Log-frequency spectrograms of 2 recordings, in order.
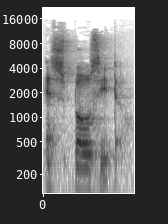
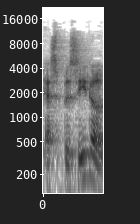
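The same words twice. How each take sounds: First: The name is said with an Italian pronunciation. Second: The name is said with an English pronunciation. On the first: "They'd say Esposito" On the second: "In Italy, they wouldn't say Esposito"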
